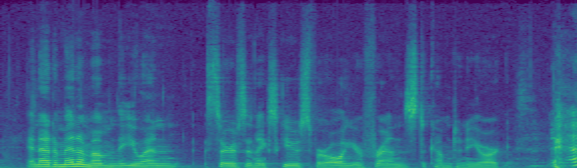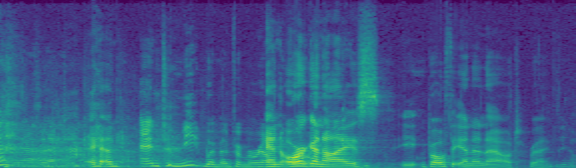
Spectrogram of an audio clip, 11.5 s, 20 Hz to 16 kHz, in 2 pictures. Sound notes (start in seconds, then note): 5.5 audience laughing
